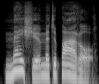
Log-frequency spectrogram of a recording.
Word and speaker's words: Meisje met de Parel: This is the way we say Meisje met de PArel. Meisje met de PArel. There is a light emphasis on the first syllable of the last word. Meisje met de PArel.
